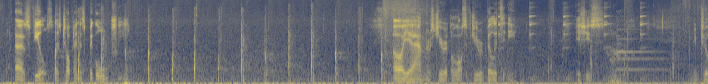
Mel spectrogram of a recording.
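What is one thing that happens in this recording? An axe chops into wood with steady, regular knocks.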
